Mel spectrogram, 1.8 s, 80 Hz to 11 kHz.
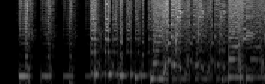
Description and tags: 324 beats per minute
